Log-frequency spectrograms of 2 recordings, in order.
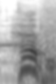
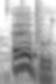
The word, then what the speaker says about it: herbal: Brits drink herbal tea and Americans prefer herbal tea.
